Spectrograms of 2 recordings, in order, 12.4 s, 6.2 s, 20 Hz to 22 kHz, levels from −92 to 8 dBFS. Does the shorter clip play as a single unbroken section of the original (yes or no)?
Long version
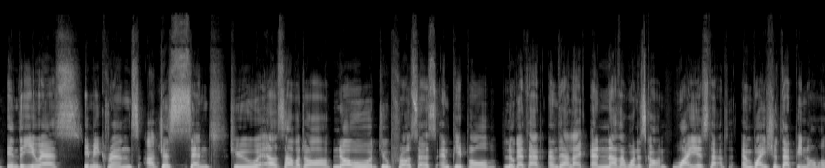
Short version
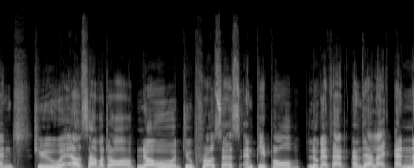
yes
